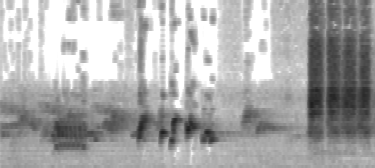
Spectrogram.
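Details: Red-whiskered bulbul with a run of quick slurred whistles between softer buzzy notes, ending in a burst of loud rapid clicking.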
